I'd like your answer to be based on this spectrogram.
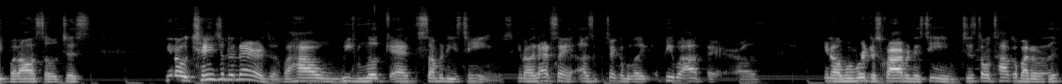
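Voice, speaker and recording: A man co-hosting a podcast, talking in a relaxed, earnest way with lots of "like" and "you know". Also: mid-range voice. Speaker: podcast co-host. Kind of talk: casual podcast chat.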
